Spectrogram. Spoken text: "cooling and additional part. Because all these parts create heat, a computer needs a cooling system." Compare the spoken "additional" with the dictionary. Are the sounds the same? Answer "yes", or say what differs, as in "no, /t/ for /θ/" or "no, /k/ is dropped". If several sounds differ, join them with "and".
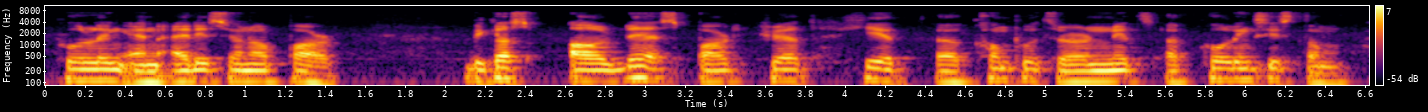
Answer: no, /ʃ/ is dropped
